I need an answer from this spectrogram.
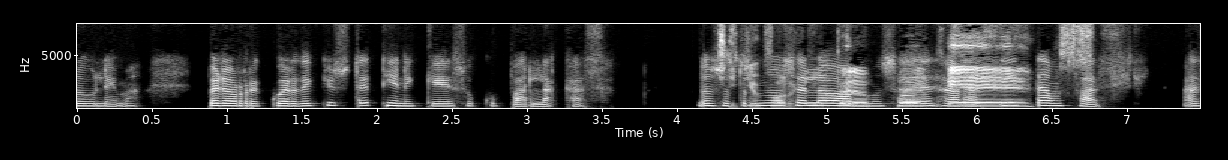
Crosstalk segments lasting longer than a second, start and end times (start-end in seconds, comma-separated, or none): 4.3-6.4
